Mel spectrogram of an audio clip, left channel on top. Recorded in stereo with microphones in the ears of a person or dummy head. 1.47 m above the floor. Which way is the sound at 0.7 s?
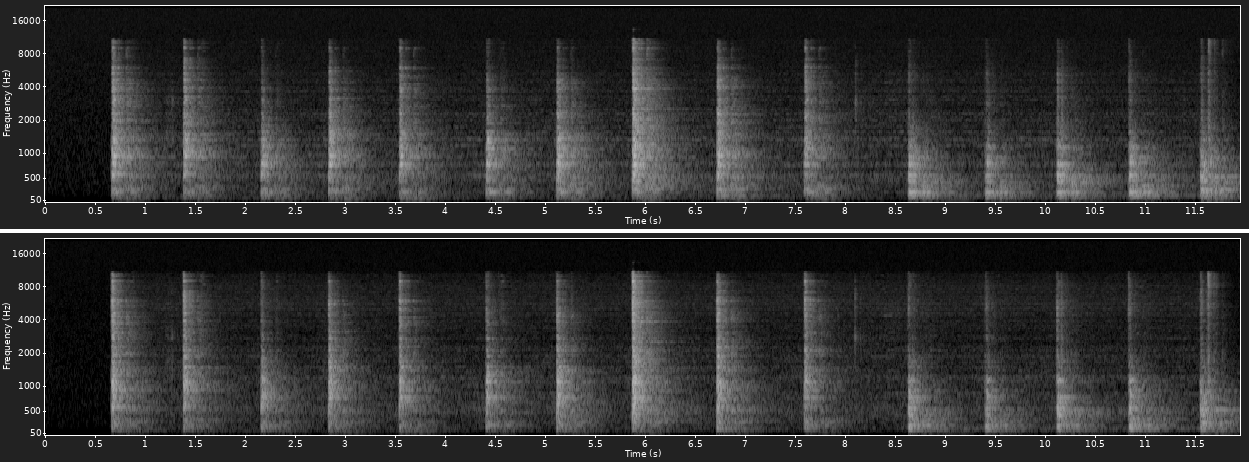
80° right.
